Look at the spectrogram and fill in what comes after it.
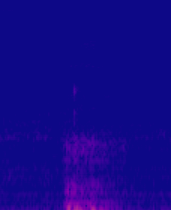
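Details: A male Basset Hound, who does not usually snore and is sleeping at night while recovering from an injury, gives a single low, rumbling snore lasting about half a second.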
